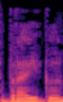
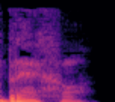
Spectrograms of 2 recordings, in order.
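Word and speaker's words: Bruegel: Různá forma psaní jmen je matoucí, důležité ovšem je, že výslovnost Braigl není správná, jméno se čte jako Brechl či Brechl.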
